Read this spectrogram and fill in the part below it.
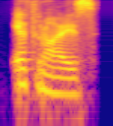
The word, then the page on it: etherize: Indian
